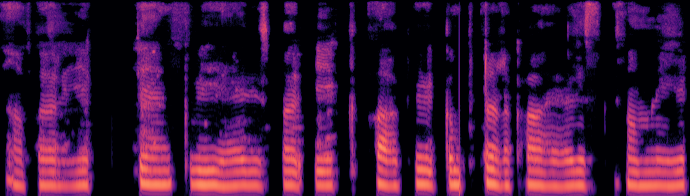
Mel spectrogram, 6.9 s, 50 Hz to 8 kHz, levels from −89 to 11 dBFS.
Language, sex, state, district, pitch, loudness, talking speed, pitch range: Hindi, male, Uttar Pradesh, Budaun, 160 Hz, -21 LUFS, 130 wpm, 160-170 Hz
